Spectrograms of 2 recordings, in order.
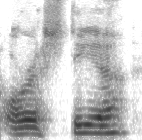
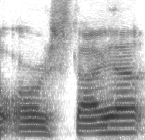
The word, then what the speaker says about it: Oresteia: to pronounce the trilogy the orestea is the way I said the orastaya is the way some classicists say it the orastea is the way some other classes that say it and the orastaya or maybe aurorescia is another one so anyway there's no there's no agreed upon pronunciation so however you pronounce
